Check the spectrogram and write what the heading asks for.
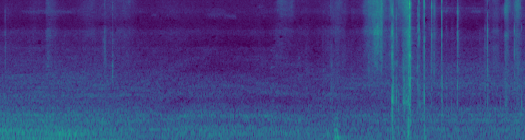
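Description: Low, steady car rumble heard from inside the cabin, fading over the first two seconds, with a few light knocks about four and five seconds in.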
